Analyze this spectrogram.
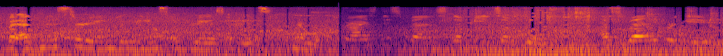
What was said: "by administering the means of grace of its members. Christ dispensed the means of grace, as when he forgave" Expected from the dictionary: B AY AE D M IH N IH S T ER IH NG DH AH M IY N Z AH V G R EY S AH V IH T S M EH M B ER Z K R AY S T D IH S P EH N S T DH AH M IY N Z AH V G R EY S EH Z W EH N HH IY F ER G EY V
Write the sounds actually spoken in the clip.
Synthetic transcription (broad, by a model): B AY AE D M IH N IH S T ER IH NG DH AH M IY N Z AH V G R EY S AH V IH T S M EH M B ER K R AY S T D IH S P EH N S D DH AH M IY N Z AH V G UH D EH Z W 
